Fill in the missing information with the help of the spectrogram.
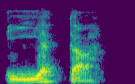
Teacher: it drops the nasal in the past participle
